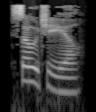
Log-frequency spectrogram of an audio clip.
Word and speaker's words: Xochitl: Se, se tulee kuulumaan teille nyt. So chill.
